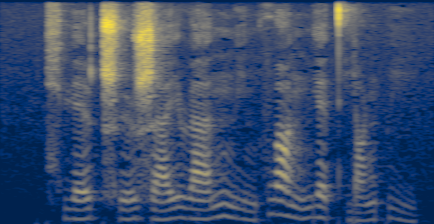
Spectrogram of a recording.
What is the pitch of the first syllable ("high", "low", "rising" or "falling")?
rising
